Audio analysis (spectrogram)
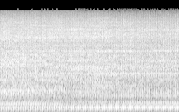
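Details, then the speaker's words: Engine on original modified carburetor running on wood gas from a gasifier, rebuilt part now holding its setting without jumping around; even, steady chugging at constant pace, no misses or surging, stable and running normally. "No issues. And since I rebuilt this guy here, it's not jumping around on me. It's staying where I set it."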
